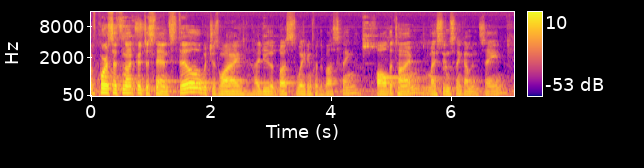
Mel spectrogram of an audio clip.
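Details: Adult speaker; typical voice.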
